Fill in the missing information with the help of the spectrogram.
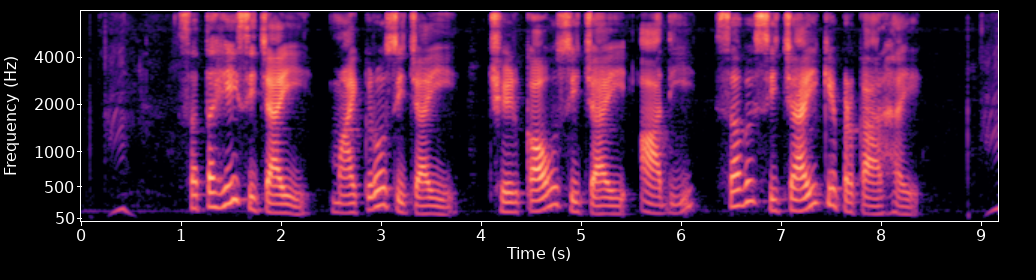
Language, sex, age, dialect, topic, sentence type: Magahi, female, 51-55, Southern, agriculture, statement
